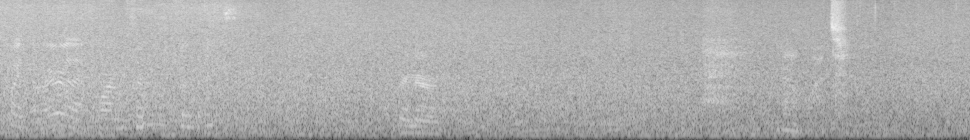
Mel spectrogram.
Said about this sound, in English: It's quite the river that forms.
